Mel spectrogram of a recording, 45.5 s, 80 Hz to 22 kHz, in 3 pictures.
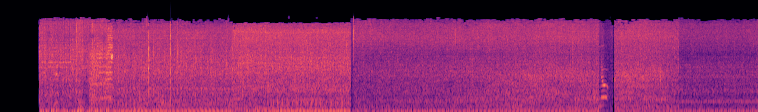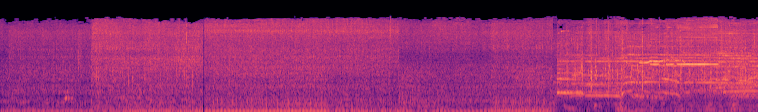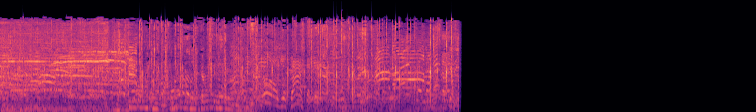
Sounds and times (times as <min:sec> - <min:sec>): Outside, urban or manmade: 0:00.8 - 0:39.6
Speech: 0:32.9 - 0:39.5.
